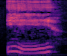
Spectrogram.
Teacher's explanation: green is very high and very much to the front just behind the top front teeth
